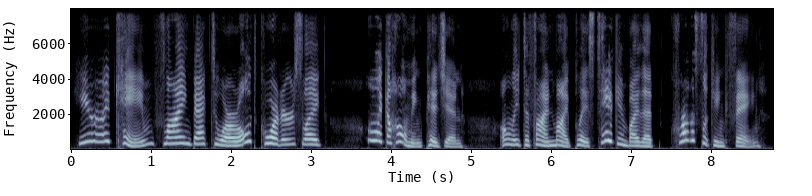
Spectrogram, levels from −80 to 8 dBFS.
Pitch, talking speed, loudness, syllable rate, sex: 290 Hz, 165 wpm, -18 LUFS, 4.9 syllables/s, female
